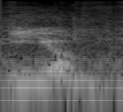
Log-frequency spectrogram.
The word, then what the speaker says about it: Guillaume: Guillaume. Guillaume. Guillaume. How do you spell that?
